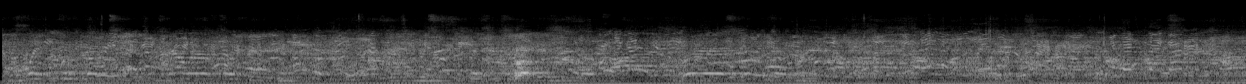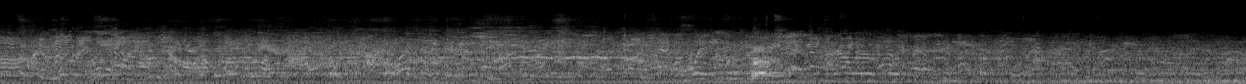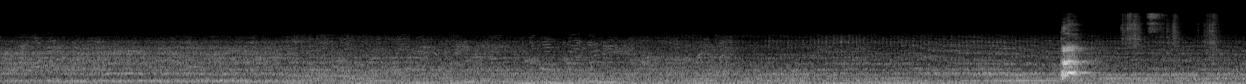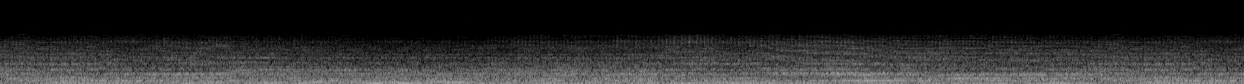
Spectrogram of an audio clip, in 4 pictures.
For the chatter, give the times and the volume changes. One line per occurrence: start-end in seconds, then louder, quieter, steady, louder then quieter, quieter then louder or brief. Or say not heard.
0.0-32.3 quieter.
